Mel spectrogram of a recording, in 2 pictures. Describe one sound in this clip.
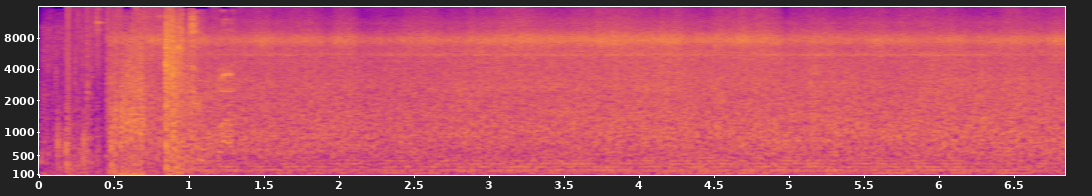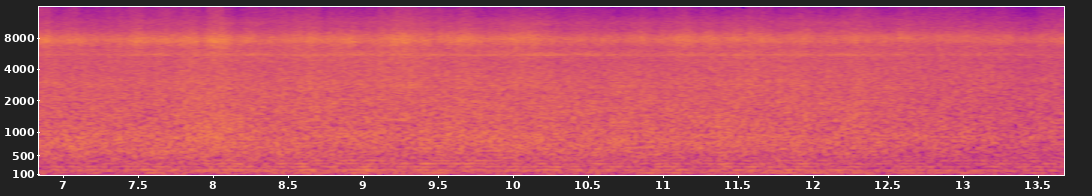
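Propeller engines of a large plane drone steadily and loudly.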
